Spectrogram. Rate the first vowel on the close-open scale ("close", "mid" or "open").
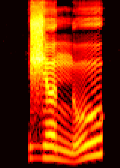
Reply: open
